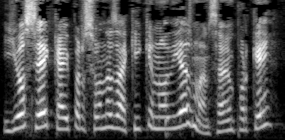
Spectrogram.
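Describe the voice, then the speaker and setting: A man's voice: very high voice, fairly quick, a bit bright. A man preaching a sermon as pastor, emphatic and repetitive, speaking directly to his congregation.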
